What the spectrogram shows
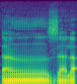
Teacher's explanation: نون ساکن کا اخفا ہے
